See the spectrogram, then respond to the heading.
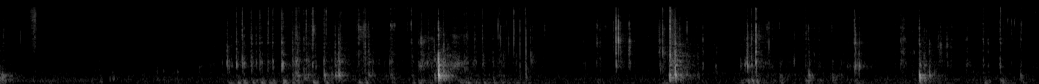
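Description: A solid, pale green, embossed, hand-sized bar of soap is held in the hand and shaved with a metal utility knife blade. After a quiet start, dry scraping and carving crackles come in irregular bursts of crisp, crumbly bright rasps, with a sharp peak just past the four-second mark.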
